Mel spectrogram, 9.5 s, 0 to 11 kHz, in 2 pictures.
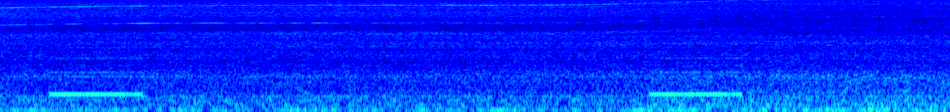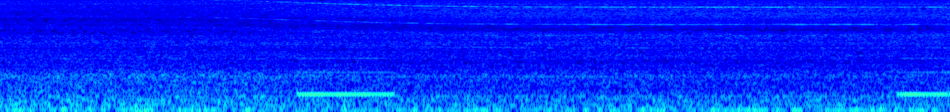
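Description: A Su-25A jet taxiing quickly toward the runway in the DCS World flight simulator, its engines giving a steady, loud droning whine with a faint repeating tone, unbroken and without talk.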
